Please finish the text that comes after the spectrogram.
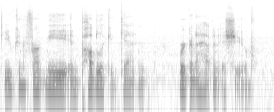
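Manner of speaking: hushed, whispered under the breath. Voicing the guy who took the money, warning another man: whispered threat. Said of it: "he definitely, like, whispers this next part".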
